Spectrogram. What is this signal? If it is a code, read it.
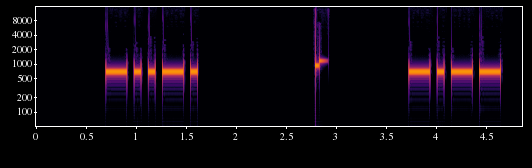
Morse code, heard as a keyed tone, about 17 wpm, 700 Hz. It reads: / Y
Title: Single Character (Letter:Number:Punctuation:Prosign) Alt 17wpm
